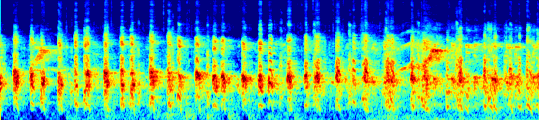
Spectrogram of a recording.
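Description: A chukar gives a rapid run of harsh, clucking chuck notes, about two per second, loud and steady with no other sounds.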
